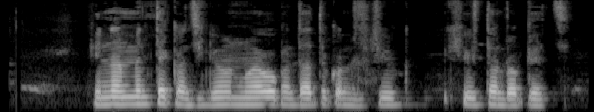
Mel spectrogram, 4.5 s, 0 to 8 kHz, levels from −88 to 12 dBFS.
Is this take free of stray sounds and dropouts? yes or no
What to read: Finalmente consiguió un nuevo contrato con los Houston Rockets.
yes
